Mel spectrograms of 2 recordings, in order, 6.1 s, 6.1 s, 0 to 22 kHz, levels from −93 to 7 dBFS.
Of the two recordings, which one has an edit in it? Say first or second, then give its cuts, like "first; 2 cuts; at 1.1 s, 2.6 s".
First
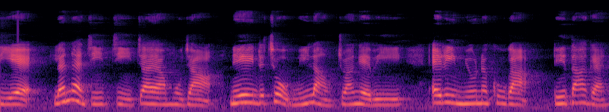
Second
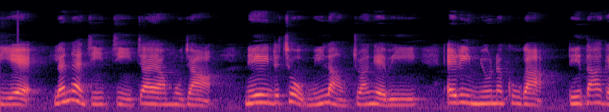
first; 1 cut; at 2.2 s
